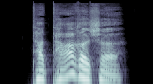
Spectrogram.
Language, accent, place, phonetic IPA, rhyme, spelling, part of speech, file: German, Germany, Berlin, [taˈtaːʁɪʃə], -aːʁɪʃə, tatarische, adjective, De-tatarische.ogg
- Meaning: inflection of tatarisch: 1. strong/mixed nominative/accusative feminine singular 2. strong nominative/accusative plural 3. weak nominative all-gender singular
